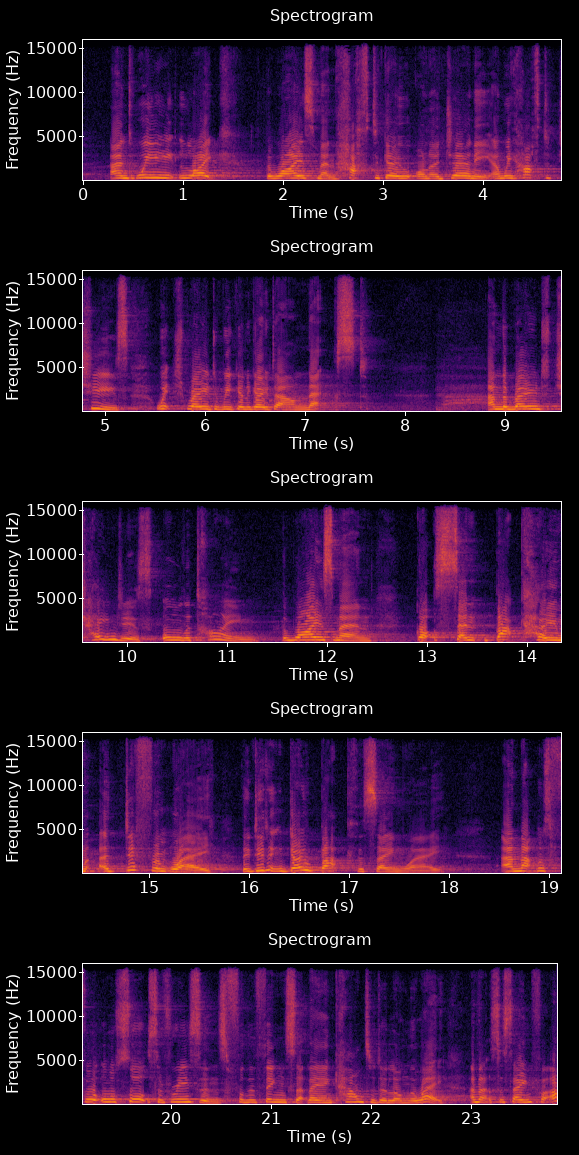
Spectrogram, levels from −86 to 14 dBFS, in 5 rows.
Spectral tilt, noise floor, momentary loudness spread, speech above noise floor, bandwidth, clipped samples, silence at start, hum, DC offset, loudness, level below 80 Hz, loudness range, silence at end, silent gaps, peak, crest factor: -3.5 dB/octave; -49 dBFS; 9 LU; 30 dB; 16 kHz; under 0.1%; 0.25 s; none; under 0.1%; -19 LUFS; -48 dBFS; 2 LU; 0 s; none; -2 dBFS; 18 dB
